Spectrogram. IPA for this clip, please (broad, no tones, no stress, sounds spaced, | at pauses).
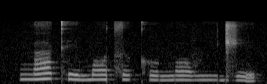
ŋ a kʰ e m ɔ t͡s ɤ kʰ o ŋ ɔ v i d͡ʒ e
